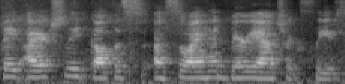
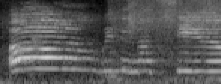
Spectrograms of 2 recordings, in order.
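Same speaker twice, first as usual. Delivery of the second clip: very high, fake-sweet sing-out; sneaky passive-aggressive; 13 semitones higher, 3 dB louder, slower than usual. Coworker snubbing a colleague about the party, sneaky fake-sweet. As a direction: sing it out sweetly as a veiled dig. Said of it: "It was sne-, it wasn't, like, outward fights".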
